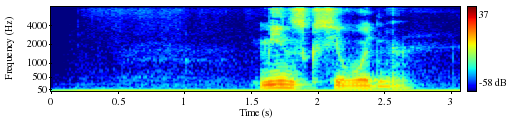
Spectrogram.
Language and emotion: Russian, neutral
